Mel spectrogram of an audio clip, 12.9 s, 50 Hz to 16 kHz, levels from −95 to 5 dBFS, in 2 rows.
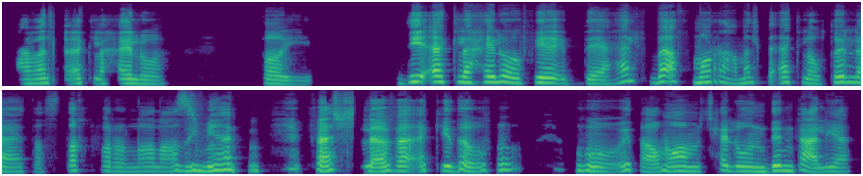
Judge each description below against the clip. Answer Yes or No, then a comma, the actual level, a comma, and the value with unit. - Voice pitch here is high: Yes, high, 200 Hz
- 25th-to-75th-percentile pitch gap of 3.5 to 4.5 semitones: Yes, average, 3.9 semitones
